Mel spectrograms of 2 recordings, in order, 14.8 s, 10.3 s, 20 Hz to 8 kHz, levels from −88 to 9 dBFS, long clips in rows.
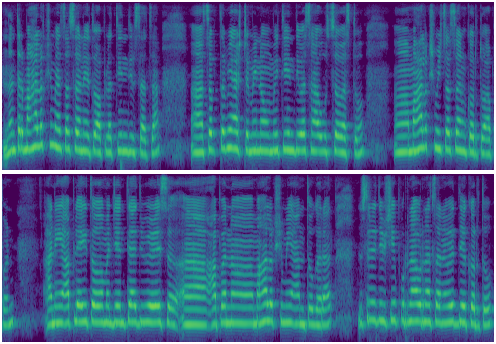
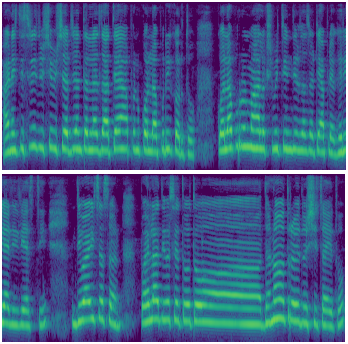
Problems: constant background noise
